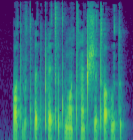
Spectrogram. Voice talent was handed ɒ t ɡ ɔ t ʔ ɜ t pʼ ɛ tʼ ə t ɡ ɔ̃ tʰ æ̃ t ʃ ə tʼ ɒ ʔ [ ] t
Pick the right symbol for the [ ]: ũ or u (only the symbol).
u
